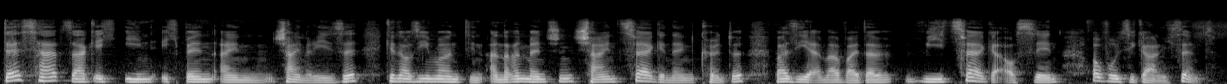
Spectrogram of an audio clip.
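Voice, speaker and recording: Man reading as gentle old giant, slow and mellow. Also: mid-range voice, animated. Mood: patient, explaining. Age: older. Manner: courteous, earnest, halting explanations.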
